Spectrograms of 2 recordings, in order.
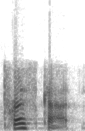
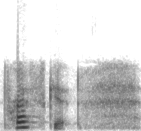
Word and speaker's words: Prescott: called prescott but i would always call it prescott and they look at me funny and they and it's spelled prescott but they pronounce it prescott so believe me i've been uh corrected many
